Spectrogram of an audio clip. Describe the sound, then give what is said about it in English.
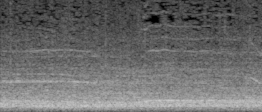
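A large crowd in a room applauds and cheers in a dense, continuous roar that stays loud and steady throughout, lasting a couple of minutes, with no break and no clear voices standing out. “these applause went on for a couple minutes.”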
